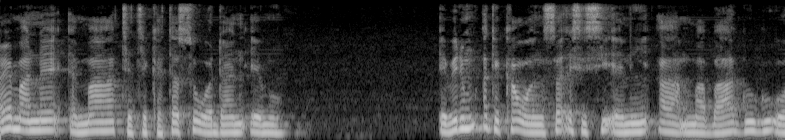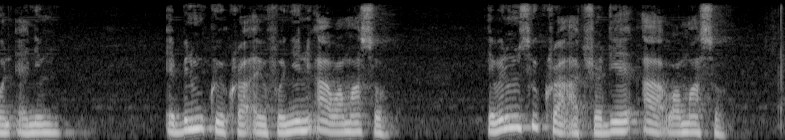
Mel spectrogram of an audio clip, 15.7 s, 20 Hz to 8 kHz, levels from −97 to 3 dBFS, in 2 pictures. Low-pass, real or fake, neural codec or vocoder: 7.2 kHz; real; none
